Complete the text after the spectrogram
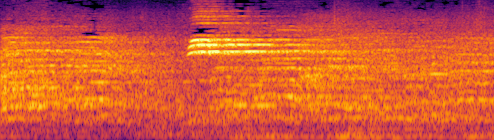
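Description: A whistle blows sharply.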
